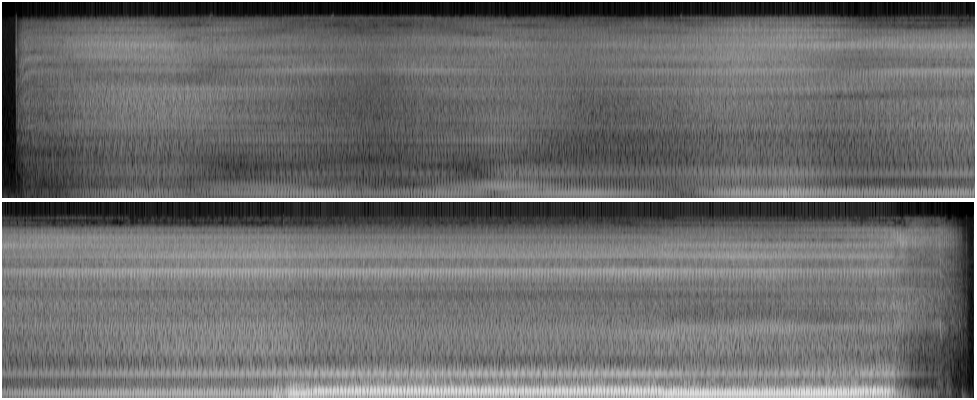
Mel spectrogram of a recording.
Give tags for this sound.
latch
mechanical

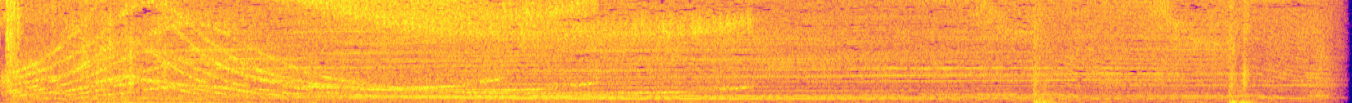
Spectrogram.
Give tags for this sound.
Sc-Fi
Up

